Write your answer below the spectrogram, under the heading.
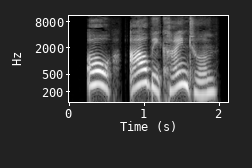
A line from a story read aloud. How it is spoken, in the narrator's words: said Jem eagerly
